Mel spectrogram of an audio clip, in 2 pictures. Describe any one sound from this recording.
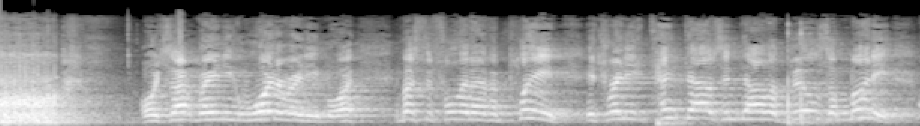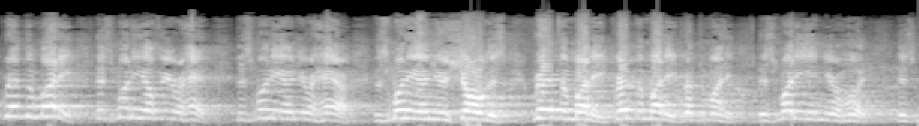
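A middle-aged man speaks steadily through a microphone.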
